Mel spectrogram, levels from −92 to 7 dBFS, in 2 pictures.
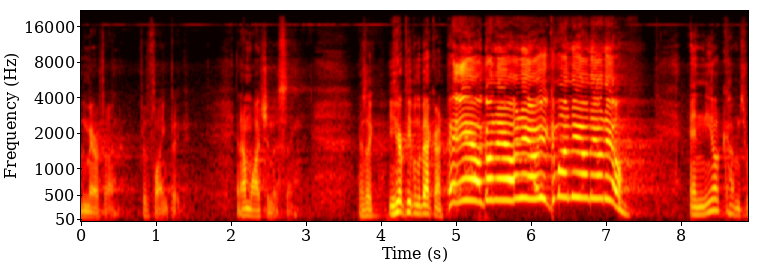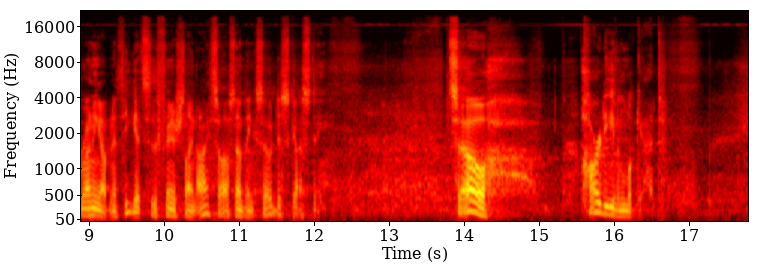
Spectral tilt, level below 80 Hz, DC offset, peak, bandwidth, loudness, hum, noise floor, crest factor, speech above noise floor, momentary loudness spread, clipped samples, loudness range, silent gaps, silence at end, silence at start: -2.5 dB/octave; -70 dBFS; under 0.1%; 0 dBFS; over 20 kHz; -19 LUFS; none; -53 dBFS; 22 dB; 32 dB; 24 LU; under 0.1%; 18 LU; none; 1.15 s; 0 s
